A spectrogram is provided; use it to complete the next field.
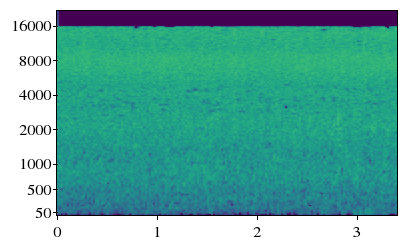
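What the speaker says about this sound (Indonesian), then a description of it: "Karena hujan terus dan juga sungainya meluap tuh" Swollen Citarum River at a ferry crossing in Cimahi village, Rawang, overflowing after days of continuous rain, a steady loud broadband rush of flood water with no break, close and alone.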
